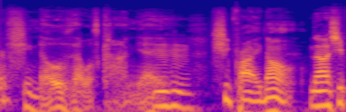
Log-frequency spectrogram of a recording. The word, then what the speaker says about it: Kanye: No, she probably still thinks it's some dude Named Kane. Yeah, She probably think it was Kane. Kane West. It's so funny for someone to mispronounce Kanye West's name, dude. Kane.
